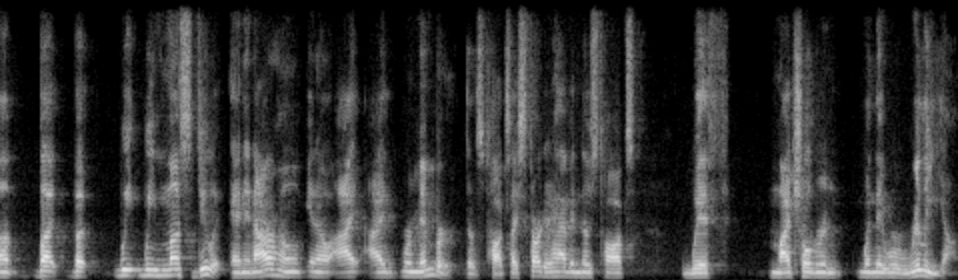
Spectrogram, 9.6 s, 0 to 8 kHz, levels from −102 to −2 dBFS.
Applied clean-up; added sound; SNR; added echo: none; none; none; none.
